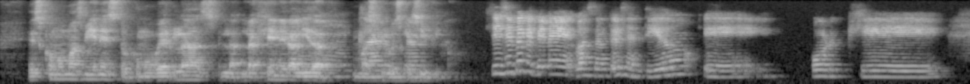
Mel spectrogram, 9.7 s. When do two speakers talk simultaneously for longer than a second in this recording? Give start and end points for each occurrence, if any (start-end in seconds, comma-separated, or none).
3.0-4.3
